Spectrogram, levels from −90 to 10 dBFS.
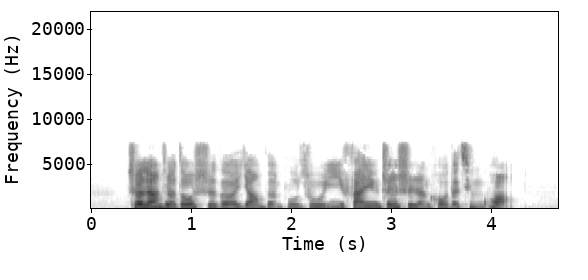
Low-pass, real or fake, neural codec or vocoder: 7.2 kHz; real; none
